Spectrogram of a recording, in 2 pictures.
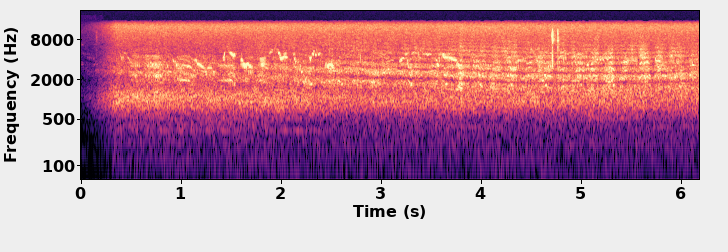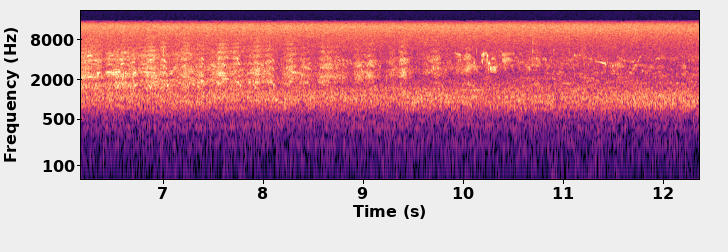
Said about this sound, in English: And the bird is Great Bustard. Look at this big bird.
